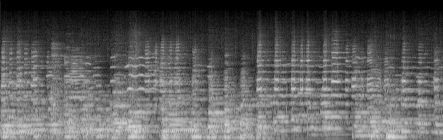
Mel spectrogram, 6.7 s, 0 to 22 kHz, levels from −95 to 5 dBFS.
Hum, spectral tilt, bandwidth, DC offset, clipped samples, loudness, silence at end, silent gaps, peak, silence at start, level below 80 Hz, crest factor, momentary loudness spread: none; -6 dB/octave; 10 kHz; under 0.1%; under 0.1%; -19 LUFS; 0 s; none; -2 dBFS; 0 s; -36 dBFS; 16 dB; 4 LU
